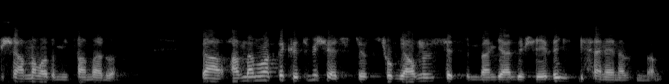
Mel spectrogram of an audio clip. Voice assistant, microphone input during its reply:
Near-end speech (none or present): none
